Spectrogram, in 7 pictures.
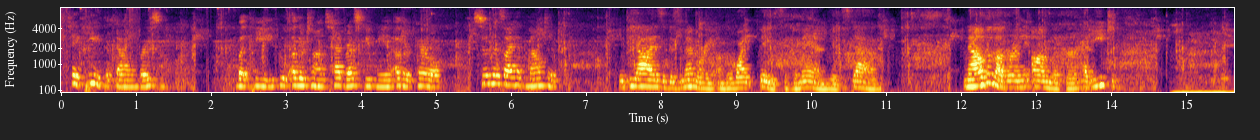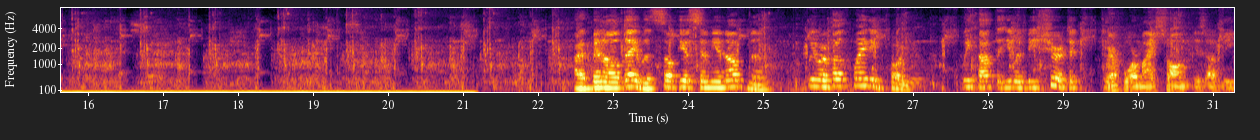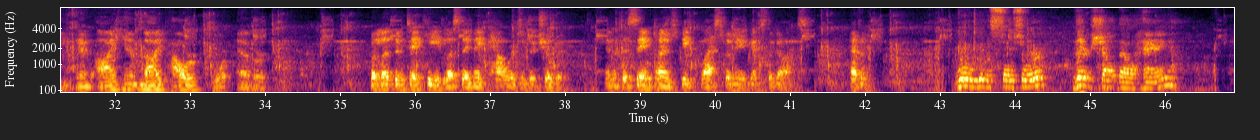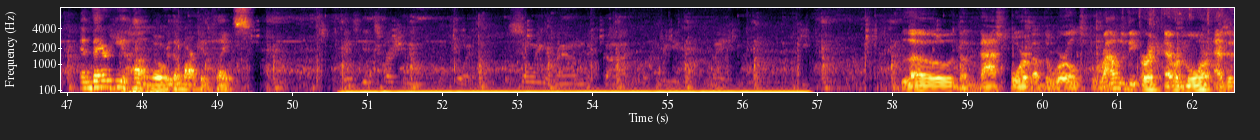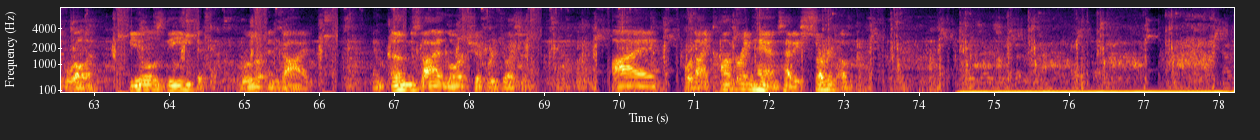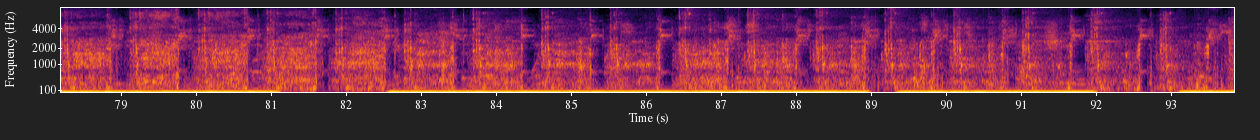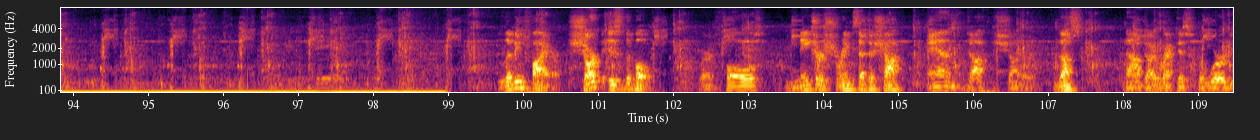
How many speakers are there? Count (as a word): seven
